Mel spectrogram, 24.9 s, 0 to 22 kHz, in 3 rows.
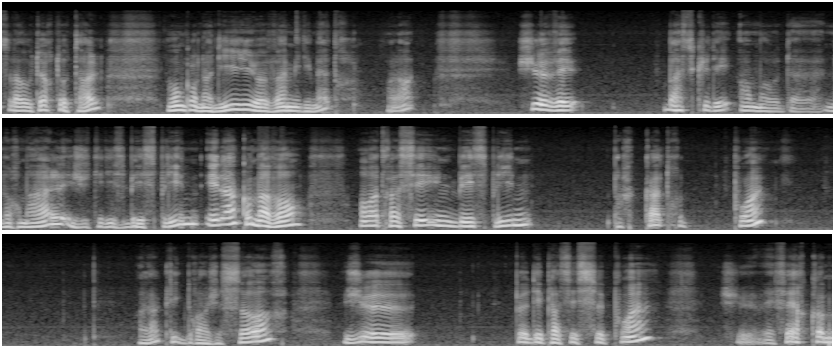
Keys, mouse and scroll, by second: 1.2 click, 2.7 KP_2, 2.9 KP_0, 3.2 KP_Enter, 6.8 click, 9.4 click, 11.2 click, 13.6 click, 15.4 click, 17.2 click, 18.3 right click, 19.1 right click, 21.2-22.5 drag, 22.6 click.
